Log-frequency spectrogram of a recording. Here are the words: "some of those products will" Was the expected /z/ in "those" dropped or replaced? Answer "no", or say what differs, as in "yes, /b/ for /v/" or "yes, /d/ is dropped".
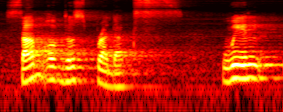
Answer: yes, /s/ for /z/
